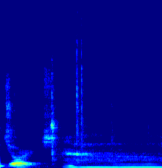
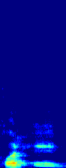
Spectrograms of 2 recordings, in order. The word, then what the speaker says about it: Jorge: Not knowing a word in English, my first grade teacher changed my name from Jorge to George. And George is spelled George. My name is Jorge, Jorg.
